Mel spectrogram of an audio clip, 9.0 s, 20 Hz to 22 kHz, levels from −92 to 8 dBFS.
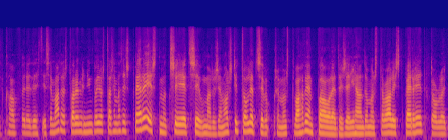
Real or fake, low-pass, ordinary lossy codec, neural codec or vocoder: fake; 10.8 kHz; none; codec, 16 kHz in and 24 kHz out, 0.6 kbps, FocalCodec, streaming, 2048 codes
